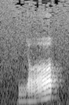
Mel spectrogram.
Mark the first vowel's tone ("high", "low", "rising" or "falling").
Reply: rising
